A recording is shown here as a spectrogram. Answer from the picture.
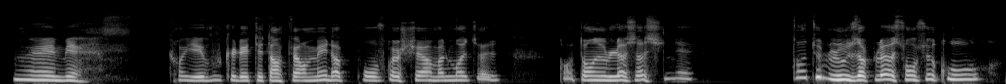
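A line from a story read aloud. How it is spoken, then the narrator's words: Old man moaning. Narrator (French): gémit le père Jacques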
